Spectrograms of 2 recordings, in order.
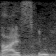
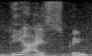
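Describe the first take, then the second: First: 'The' is pronounced with a short 'uh' vowel. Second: 'The' is pronounced with a long 'ee' vowel. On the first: The speaker calls it wrong. "দ্য ice cream হবে না" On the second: The speaker calls it right. "দি ice cream হবে"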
